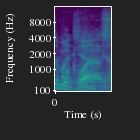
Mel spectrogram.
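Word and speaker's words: Purrgil: Is it pronounced Purgle class? Purgle class.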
